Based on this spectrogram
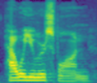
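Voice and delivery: ordinary talk, nothing marked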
